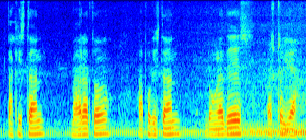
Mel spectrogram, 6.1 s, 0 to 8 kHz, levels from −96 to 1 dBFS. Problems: constant background noise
